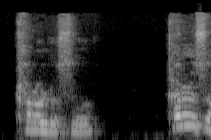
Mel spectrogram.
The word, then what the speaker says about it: 카롤루스: 그토록 받았던 식으로 알렉산드로스, 카롤루스가 누굽니까? 칼 대제라고 이렇게 많이 했죠. 좀 편하게 말해서 이제 노땅들. 그러니까 본인들이 생전에 불렸던 이름으로. 그러니까 카롤루스란 말 자체는 이제 라틴어식 뭡니까? 발음이죠. 실제로 그렇게 불렸어요.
